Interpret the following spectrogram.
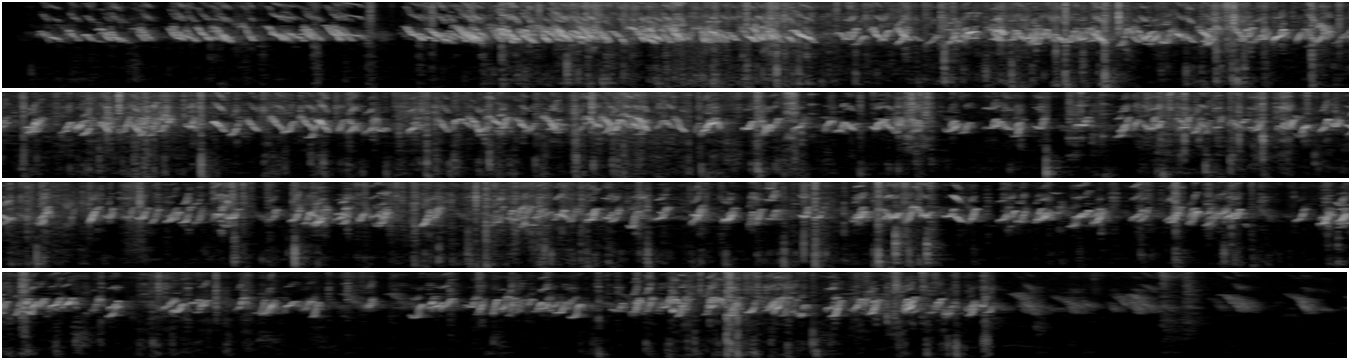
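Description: A box of day-old chicks peeping continuously, many short high calls overlapping, louder from about two seconds in. Many small taps and clicks mingle with the calls.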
